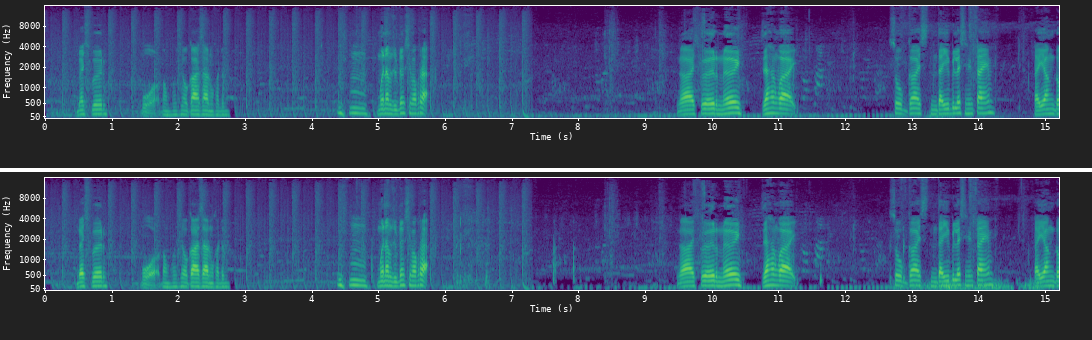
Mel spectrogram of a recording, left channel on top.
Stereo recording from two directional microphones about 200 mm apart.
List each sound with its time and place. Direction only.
0.5 s speech: 40° right (ahead or behind)
4.6 s speech: 25° right (ahead or behind)
6.6 s music: centre (ahead or behind)
9.5 s speech: 5° right (ahead or behind)
12.6 s speech: centre (ahead or behind)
